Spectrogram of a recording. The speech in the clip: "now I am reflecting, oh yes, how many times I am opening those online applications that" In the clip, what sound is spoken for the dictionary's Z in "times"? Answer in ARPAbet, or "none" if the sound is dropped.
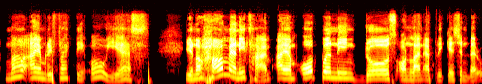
none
